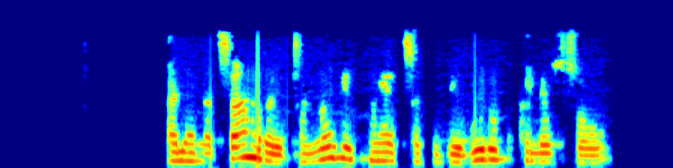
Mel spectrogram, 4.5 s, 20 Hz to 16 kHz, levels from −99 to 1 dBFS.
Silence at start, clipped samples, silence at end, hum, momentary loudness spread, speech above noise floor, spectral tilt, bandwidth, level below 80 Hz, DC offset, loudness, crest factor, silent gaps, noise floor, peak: 1.1 s; under 0.1%; 0.45 s; none; 12 LU; over 73 dB; -5 dB/octave; 8 kHz; -58 dBFS; under 0.1%; -18 LUFS; 18 dB; 2.84-2.88 s; under -90 dBFS; -2 dBFS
